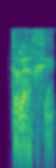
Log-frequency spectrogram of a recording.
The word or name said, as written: traje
